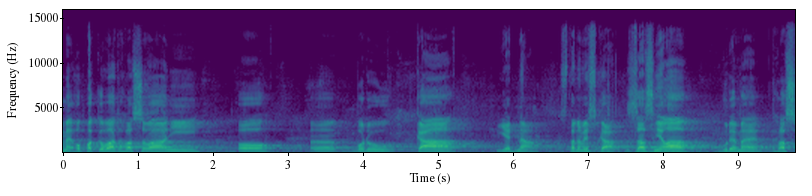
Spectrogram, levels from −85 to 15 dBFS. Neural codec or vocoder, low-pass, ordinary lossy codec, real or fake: none; 14.4 kHz; AAC, 96 kbps; real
